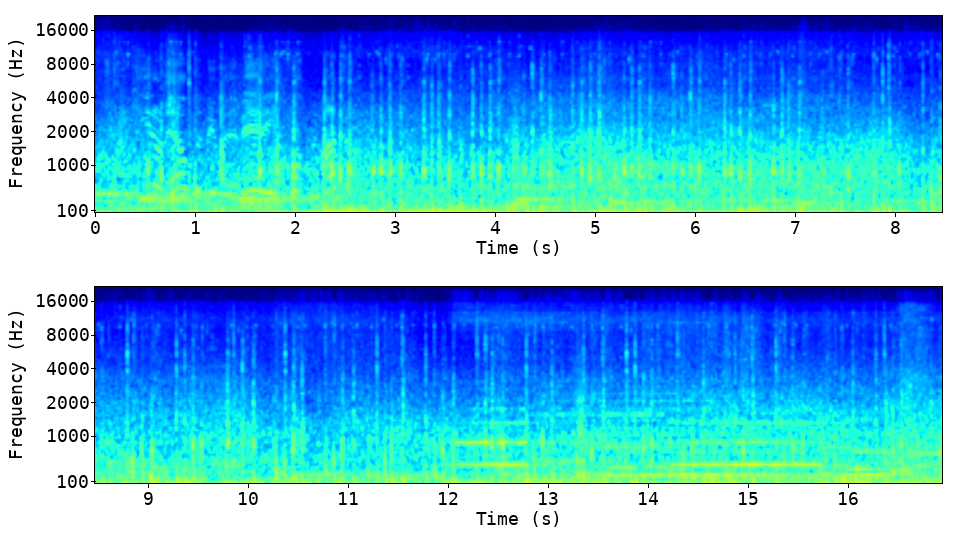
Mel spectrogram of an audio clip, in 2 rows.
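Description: The horse Roach gallops in The Witcher 3, steady rapid hoofbeats thudding continuously throughout, close and prominent, with game ambience and some speech layered over them.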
